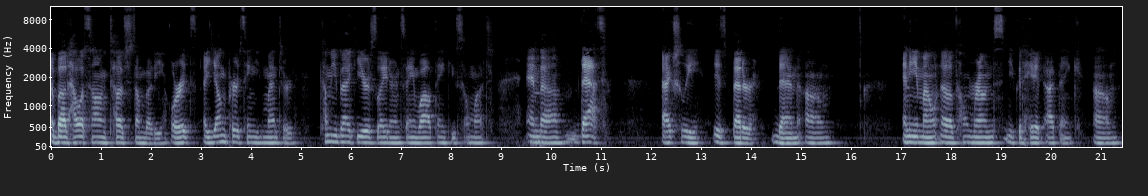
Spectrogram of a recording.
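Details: Ataxic dysarthria in an adult man with Friedreich's ataxia whose speech has grown progressively more impaired.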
